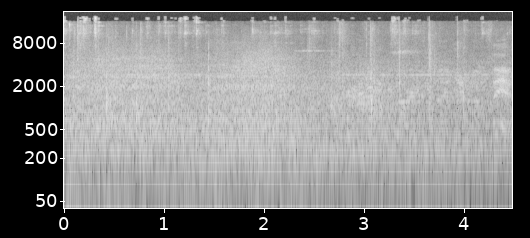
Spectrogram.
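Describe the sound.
A steady, loud rumble of a subway train rolling along rails fills the whole stretch, with faint clicks and clatter riding on top and a murmur of voices mixed into the background.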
